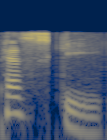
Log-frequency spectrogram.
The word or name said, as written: pesky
